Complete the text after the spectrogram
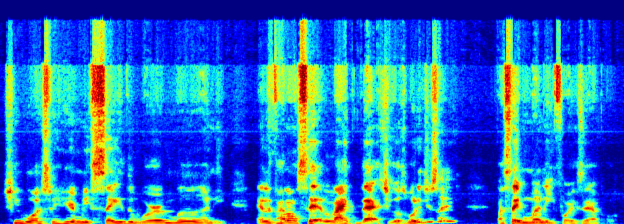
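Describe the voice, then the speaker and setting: A man's voice: mid-range voice, very animated, fairly quick, breathy edge. A congested man co-hosting a casual live-stream chat, joking and self-deprecating. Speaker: co-host and coach.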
